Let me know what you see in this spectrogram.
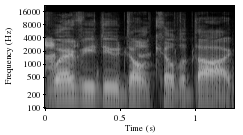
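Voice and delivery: high, panicked, frantic freaking-out voice. Retelling a friend's warning during a Minecraft game: imitating a friend freaking out. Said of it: "freaking out".

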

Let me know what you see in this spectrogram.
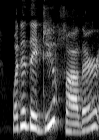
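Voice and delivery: cool and composed. Judith, across the table, questions her father: coolly. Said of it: "Inquired Judith coolly".

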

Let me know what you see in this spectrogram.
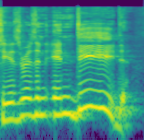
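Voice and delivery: acted, slow, fervent delivery with full conviction. Recalling his one line to say in church, retelling saying it with conviction. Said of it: "I'm going to say it like I mean it".

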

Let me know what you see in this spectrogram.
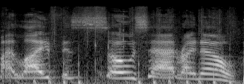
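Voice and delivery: very high, loud voice that cracks. After talking all day, the speaker records after school: voice cracking. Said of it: "my voice is cracking".

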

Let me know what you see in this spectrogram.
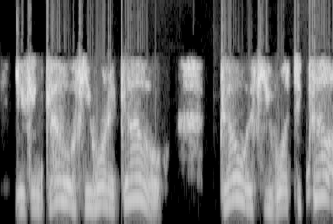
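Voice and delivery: play-acted, high, full-throated yelling at top volume. Retelling what a woman started shouting in a dingy basement, imitating a woman shouting. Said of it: "she starts shouting".

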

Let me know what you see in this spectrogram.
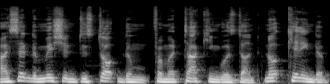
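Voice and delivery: ordinary delivery

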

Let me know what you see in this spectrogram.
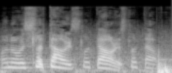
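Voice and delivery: high, mocking, mock-innocent whine.

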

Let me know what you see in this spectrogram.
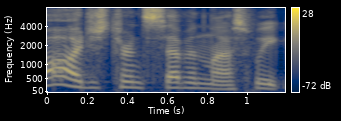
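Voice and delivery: ordinary talk

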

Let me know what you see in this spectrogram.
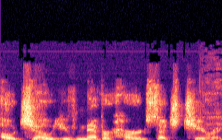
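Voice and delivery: high-pitched, gushing, joyful excitement. Retelling a story about a wife back from a trip: imitating gushing excitement. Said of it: "she's just gushing about the joy".

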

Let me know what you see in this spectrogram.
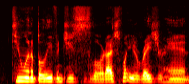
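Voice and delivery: very quiet, very low, hushed half-whisper. Retelling Peter ending his sermon down on one knee, imitating Peter half-whispering. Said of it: "he began to speak in a whisper".

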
